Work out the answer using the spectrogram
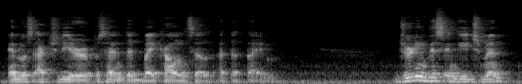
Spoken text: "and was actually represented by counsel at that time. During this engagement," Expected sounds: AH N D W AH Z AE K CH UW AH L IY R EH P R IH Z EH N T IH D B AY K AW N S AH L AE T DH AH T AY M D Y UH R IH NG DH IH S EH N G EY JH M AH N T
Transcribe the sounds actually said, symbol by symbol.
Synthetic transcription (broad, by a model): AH N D W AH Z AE K CH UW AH L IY R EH P R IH S EH N T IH D B AY K AW N S AH L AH T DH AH T AY M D Y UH R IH NG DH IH S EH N G EY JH M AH N T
